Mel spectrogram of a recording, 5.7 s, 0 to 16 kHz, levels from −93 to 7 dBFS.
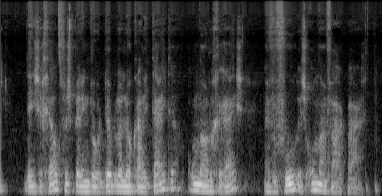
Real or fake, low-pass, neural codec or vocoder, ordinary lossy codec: real; 14.4 kHz; none; Opus, 24 kbps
